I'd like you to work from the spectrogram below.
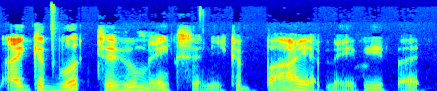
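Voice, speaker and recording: A man's voice: medium pitch, normal speed, vocal fry, muffled recording, a little hiss or hum. A young man from Wisconsin in casual chat, hesitant and full of ums and restarts. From Wisconsin, United States.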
